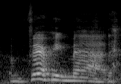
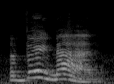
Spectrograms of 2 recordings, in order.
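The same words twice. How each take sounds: First: Slow, louder I'm very mad, put-on voice; a hammed-up grumpy declaration; mock mad. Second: Higher I'm very mad with a laugh; half-laughing pretend sulk, pitched higher; laughing mock mad. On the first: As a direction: pretend sulk, slow and louder. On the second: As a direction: break into a laugh over the fake anger.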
